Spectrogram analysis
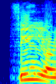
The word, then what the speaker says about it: failure: first um option failure failure has two syllables it starts with fay which has a clear a dip thong sound and then leor again leor so fail yeah fail failure so leor there is A y sound here.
